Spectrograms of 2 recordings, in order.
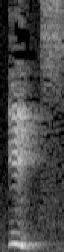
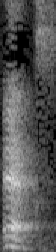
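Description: First: ईक्स said "eeks"; ईक्स, not English "ex"; French letter X. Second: Said in the usual way. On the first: Shown as a demonstration. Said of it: "इसका pronunciation होता है". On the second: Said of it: "इसको हम इस type से लिखते हैं".

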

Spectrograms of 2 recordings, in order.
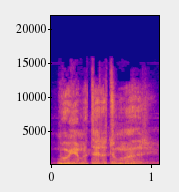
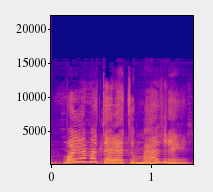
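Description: First: Susurro grave y ronco; voz grave de muñeca. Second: Voz aguda de muñequita; voz de muñeca. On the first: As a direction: amenaza de muñeca poseída, susurrada. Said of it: "Una muñeca con voz grave". (muñeca poseída con voz grave) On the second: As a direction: chillona como muñeca de juguete. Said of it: "no habla como muñeca. Es como". (muñeca que amenaza con vocecita aguda) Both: Shown as a demonstration.

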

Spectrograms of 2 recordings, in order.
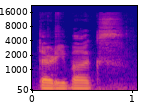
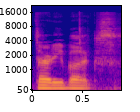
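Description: First: Said in the usual way. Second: "thirty" pushed up firmly; stress on thirty. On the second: Real, not acted. Repeating the price to viewers, "thirty" stressed. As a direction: hit "thirty" to drive it home.

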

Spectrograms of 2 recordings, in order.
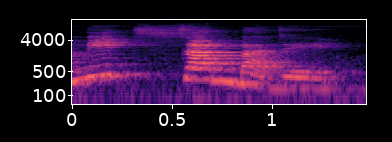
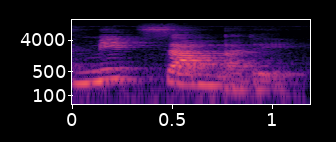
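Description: First: "meet somebody" said slowly, "meet" stressed; "meet" leaned on, no "with"; slow correct model. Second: Said in the usual way. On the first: Shown as a demonstration. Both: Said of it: "No es meet with".

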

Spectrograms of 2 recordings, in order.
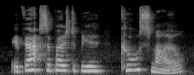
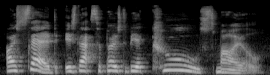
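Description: First: Sneering question, pitched up at the start; Hazel. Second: Insistent, high-pitched repeated taunt, falling at the end; Hazel. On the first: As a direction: sneer it as a mocking challenge. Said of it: "asked Hazel with a sneer". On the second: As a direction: press the jeering question, leaning on cool. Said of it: "repeated Hazel". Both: A narrator's reading.

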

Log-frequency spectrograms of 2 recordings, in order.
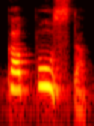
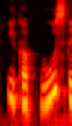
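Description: First: "капуста" slow and louder, every syllable drawn out, falling at the end; teacher holds up the cabbage card and names it slowly and loudly; clear naming for kids. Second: Said in the usual way. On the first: Shown as a demonstration. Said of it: "впізнаємо та називаємо".

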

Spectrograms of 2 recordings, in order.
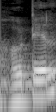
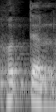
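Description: First: Said in the usual way. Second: হোতেল with dental t; Polish soft T. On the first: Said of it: "ইংরেজিতে আমরা যেরকম উচ্চারণ করতাম". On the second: Shown as a demonstration. Teacher contrasts Polish with English, হোতেল with soft t. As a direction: say হোতেল, tongue on the teeth for t. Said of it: "টির জায়গায় বলে".

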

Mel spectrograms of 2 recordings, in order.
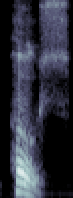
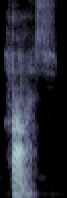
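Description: First: "hos" said with a long o, like "hose"; long-o pronunciation. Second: "has" said as "hahs", open vowel; alternative short-o pronunciation. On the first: Teacher models Greek for learners, "hos" with long o. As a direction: say "hos" to rhyme with "dose". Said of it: "although some, some people say has". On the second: Teacher gives others' variant to learners, "has" as "hahs". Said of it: "some people say has". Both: Shown as a demonstration.

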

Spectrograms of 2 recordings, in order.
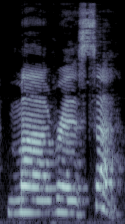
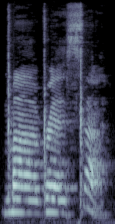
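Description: First: Said in the usual way. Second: "Marissa" split into three clapped syllables. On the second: Shown as a demonstration. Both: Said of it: "let's count Marissa".

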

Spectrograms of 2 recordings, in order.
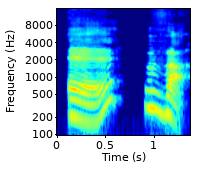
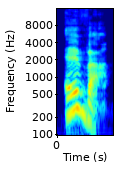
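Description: First: "Ewa" split as e, pause, wa; syllable by syllable. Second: Said in the usual way. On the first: Shown as a demonstration. Teacher clapping out girls' names, "Ewa" said syllable by syllable. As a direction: sound out "Ewa" in two beats. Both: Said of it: "Wyklaszczmy sylaby w ich imionach".

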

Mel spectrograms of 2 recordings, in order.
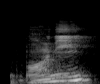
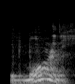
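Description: First: "Good morning" with a polite, firm tone. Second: Said in the usual way. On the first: Shown as a demonstration. ("Good morning" com entonação educada e firme) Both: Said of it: "com uma entonação mais educada".

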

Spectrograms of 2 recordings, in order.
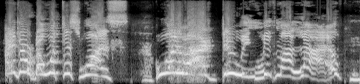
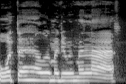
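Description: First: Mock wail. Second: Said in the usual way. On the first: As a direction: wail it in fake despair.

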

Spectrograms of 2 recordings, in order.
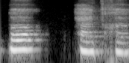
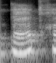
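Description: First: Peut, then a pause, then être; words separated. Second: Peut-être run together as one linked word, the final t of peut sounded into être; liaison. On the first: Teacher showing the two words behind the liaison, peut and être said apart. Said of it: "จริงๆมันคือ peut". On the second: Teacher showing learners how peut-être links up, said as one joined word. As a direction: link peut-être with no break. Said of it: "เชื่อมเสียง". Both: Shown as a demonstration.

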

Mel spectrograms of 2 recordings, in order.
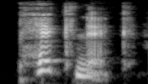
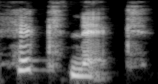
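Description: First: "picnic" said high and clear as a dictation word; dictated word. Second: Said in the usual way. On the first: Shown as a demonstration. Teacher dictating "picnic" to her students, high and clear. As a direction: announce "picnic" slowly for the class to spell. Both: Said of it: "I am going to dictate those to you".

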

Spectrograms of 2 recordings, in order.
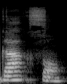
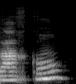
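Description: First: "غارسون" as French "gar-son", with S; correct soft C. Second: "غاركون" as "gar-kon", with a K; wrong hard C. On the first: Teacher offering students the cedilla version, soft S. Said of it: "لكي تصبح غارسون". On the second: Teacher asking students which is right, hard K version. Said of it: "سنقول غاركون أم غارسون". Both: Shown as a demonstration.

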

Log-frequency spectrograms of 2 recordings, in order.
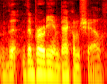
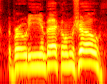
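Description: First: Said in the usual way. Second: Higher, louder show-title announcement; playful title-card voice; mock show announcer. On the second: Repeats show name like an announcer.

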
